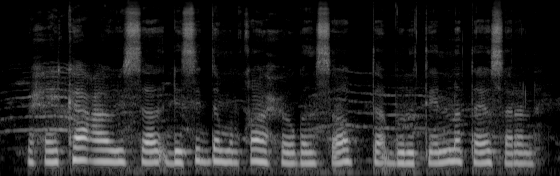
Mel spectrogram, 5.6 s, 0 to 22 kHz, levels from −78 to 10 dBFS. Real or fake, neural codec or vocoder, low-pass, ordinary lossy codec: fake; vocoder, 44.1 kHz, 128 mel bands every 512 samples, BigVGAN v2; none; none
